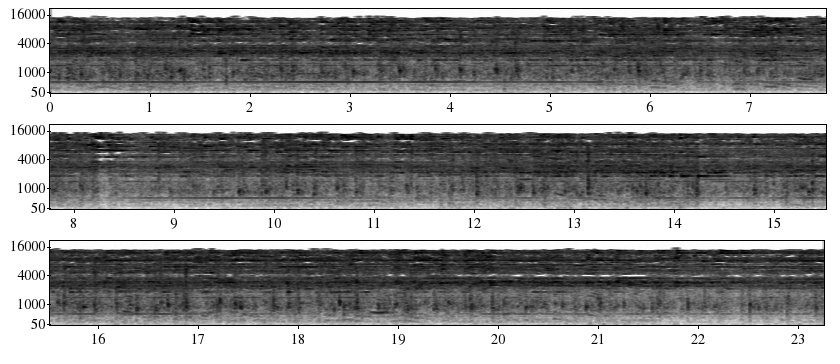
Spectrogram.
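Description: Hooves of a column of ridden horses clopping on a paved street, many steps overlapping.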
